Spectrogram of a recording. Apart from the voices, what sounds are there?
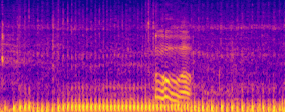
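three-tyre motorcycle riding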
